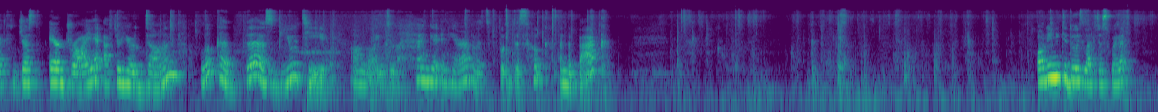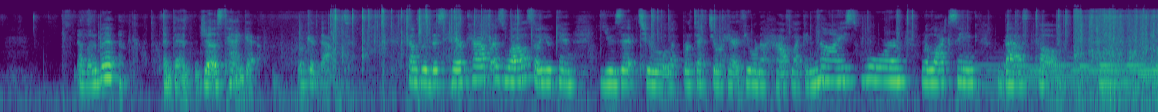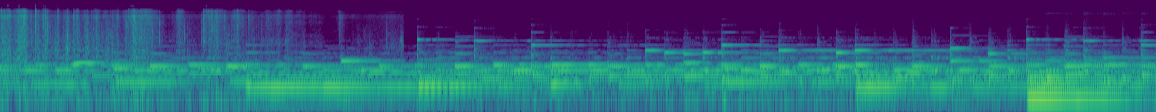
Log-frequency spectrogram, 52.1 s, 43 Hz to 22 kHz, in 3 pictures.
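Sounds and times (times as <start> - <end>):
plastic shower cap crinkling: 6.7 - 9.2, 10.2 - 15.9, 21.8 - 25.5, 26.4 - 40.8
faint rustling: 9.9 - 20.2, 26.1 - 40.8
background music of held notes: 31.9 - 52.0.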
